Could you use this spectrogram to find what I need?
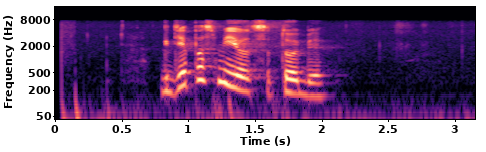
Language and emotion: Russian, neutral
